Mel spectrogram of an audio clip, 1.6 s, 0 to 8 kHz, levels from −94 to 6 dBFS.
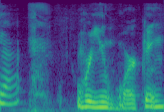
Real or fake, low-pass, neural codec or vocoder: fake; 7.2 kHz; codec, 16 kHz in and 24 kHz out, 2.2 kbps, FireRedTTS-2 codec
